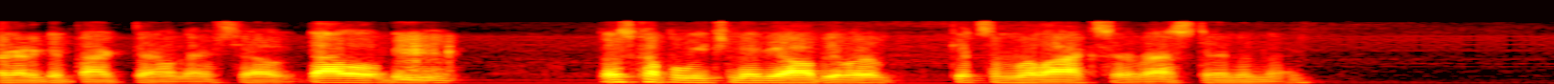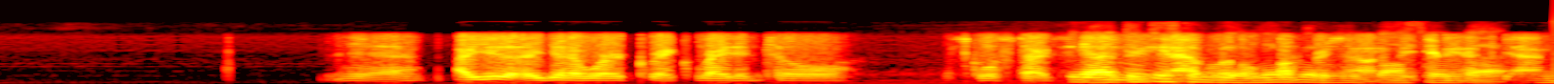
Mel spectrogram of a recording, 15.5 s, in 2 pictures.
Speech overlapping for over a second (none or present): present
